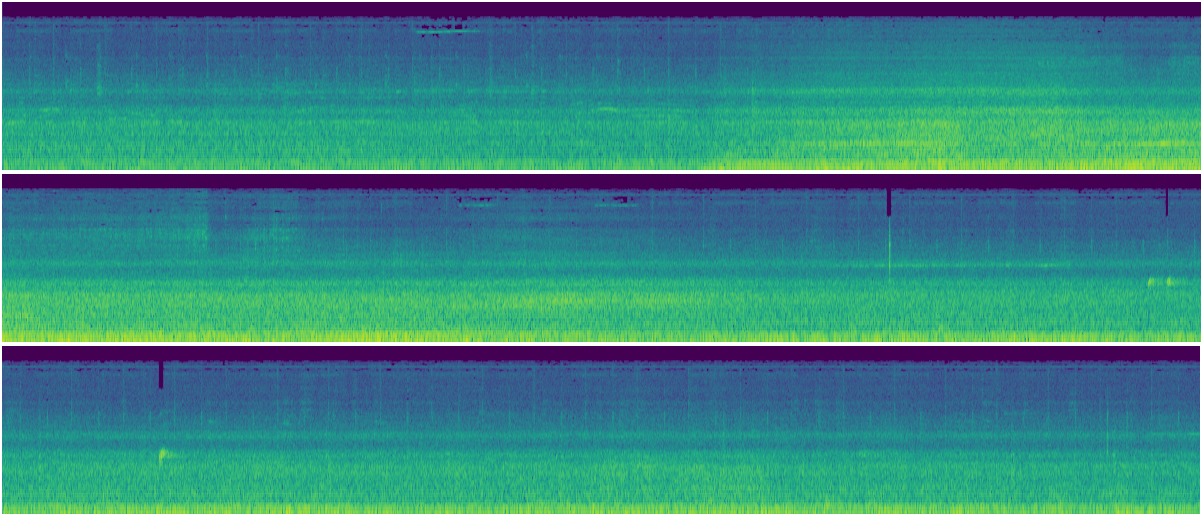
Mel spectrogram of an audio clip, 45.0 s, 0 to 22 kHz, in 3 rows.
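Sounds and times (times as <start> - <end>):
car engine rumbling: 0.0 - 44.9
road noise: 0.0 - 44.9.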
